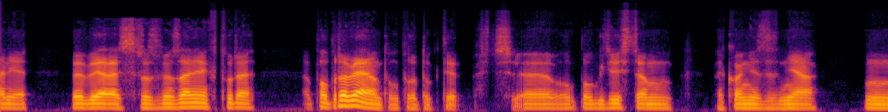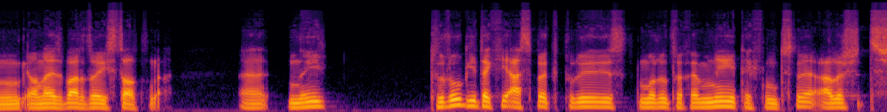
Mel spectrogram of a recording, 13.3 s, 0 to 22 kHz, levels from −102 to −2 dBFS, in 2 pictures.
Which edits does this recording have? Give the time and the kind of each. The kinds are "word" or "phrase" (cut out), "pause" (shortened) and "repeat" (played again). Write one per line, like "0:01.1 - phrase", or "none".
none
